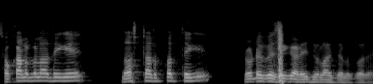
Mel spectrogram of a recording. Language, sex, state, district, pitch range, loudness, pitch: Bengali, male, West Bengal, Purulia, 125-170 Hz, -31 LUFS, 165 Hz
